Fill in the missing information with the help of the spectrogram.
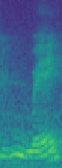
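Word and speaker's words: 无为: ami a kínaiból jön kínaiul ú úgy hívják hogy w way a mandarin kiejtés szerint és koreul mui ez szó szerint nem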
